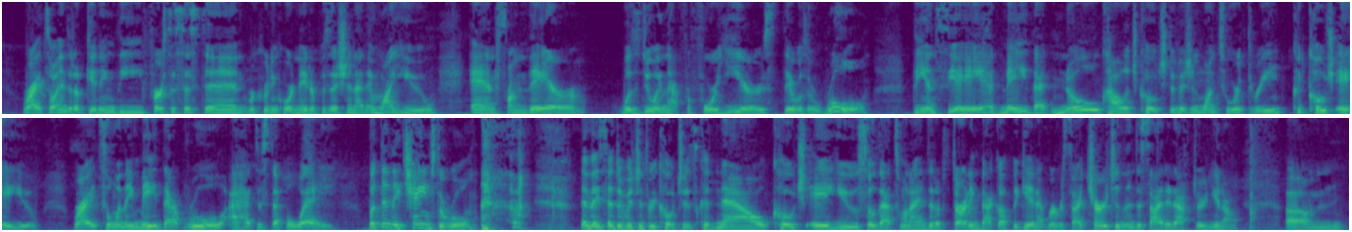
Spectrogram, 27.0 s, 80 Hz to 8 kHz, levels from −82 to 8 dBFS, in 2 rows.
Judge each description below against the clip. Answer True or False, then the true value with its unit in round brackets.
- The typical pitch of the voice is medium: True (155 Hz)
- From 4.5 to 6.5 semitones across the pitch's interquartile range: False (2.6 semitones)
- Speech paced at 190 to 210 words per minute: True (205 wpm)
